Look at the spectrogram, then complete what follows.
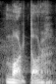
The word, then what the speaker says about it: Mordor: Or I will like, say the funnest thing to say is the proper way to say Mordor. Mordor. Yeah, the rolled.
